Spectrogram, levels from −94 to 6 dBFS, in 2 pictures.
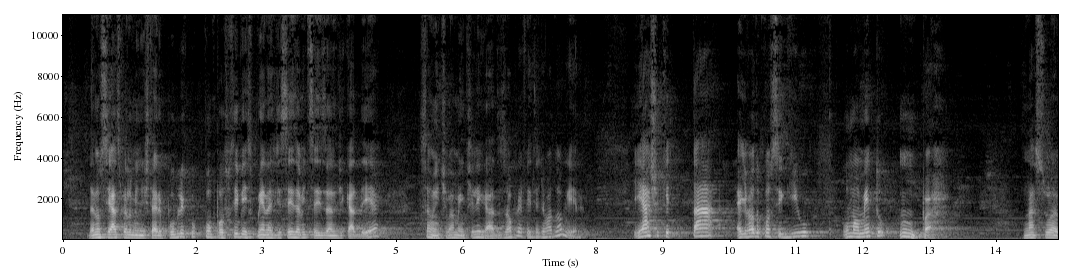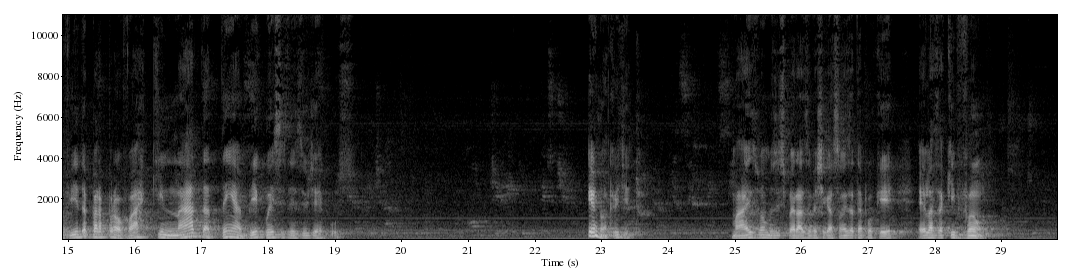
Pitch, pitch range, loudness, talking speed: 125 Hz, 110-150 Hz, -27 LUFS, 115 wpm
